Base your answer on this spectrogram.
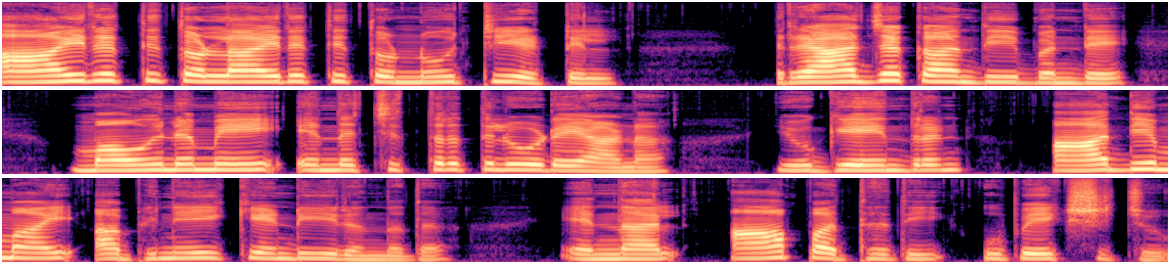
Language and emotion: Malayalam, neutral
